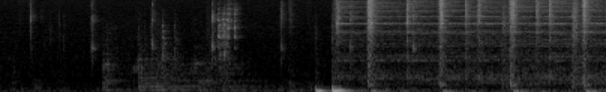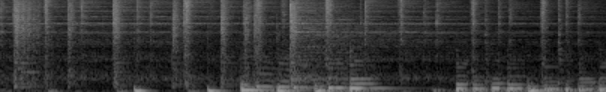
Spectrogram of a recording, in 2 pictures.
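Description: A jazz combo's upright bass and drum kit start a blues tune a little under three seconds in, after a short quiet pause, with cymbal and drum strokes over plucked bass notes that grow stronger in the second half.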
